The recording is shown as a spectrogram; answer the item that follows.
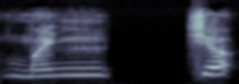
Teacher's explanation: पण मंच मध्ये थोडासा न चा पण उच्चार होतो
